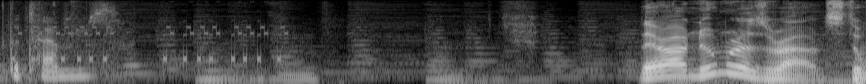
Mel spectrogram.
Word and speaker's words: Thames: Which should be pronounced Thames, by the way. Why is it Thames? It's Thames. If it was Thames, it should be T-H-E-M-S. English.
